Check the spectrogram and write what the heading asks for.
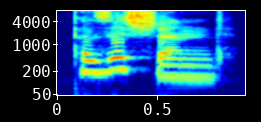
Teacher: syllable stress on the second syllable positioned that s in the middle is pronounced like a z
